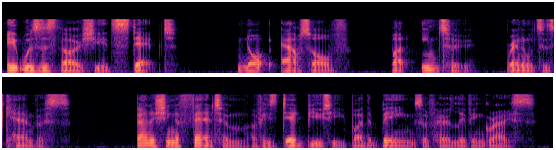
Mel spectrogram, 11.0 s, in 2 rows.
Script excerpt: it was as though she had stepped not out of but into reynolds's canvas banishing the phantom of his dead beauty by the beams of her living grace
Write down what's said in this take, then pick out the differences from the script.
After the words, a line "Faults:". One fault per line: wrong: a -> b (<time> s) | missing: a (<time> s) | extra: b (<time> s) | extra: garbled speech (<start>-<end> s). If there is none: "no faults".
it was as though she had stepped not out of but into reynolds's canvas banishing a phantom of his dead beauty by the beams of her living grace
Faults:
wrong: the -> a (7.2 s)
